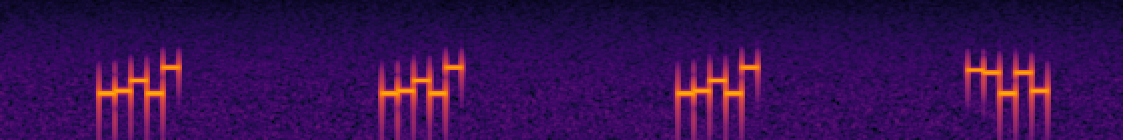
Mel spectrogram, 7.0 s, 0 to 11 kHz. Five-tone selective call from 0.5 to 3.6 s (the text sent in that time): 12611 12611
